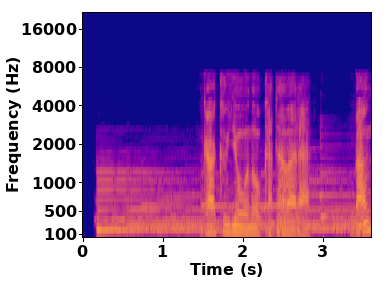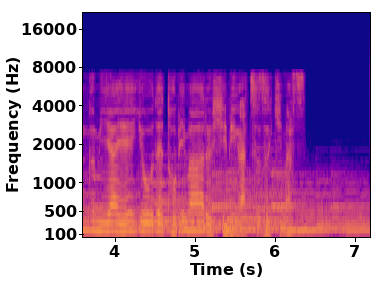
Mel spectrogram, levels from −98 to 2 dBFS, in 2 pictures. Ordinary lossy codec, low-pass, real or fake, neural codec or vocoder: none; 7.2 kHz; fake; vocoder, 22.05 kHz, 80 mel bands, WaveNeXt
